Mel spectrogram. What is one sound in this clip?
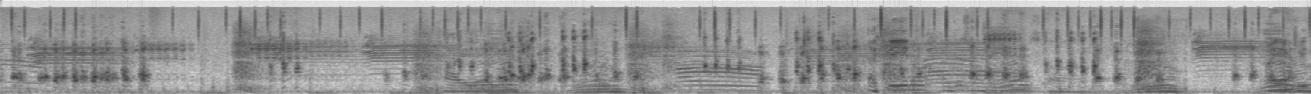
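Chickens cluck repeatedly.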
